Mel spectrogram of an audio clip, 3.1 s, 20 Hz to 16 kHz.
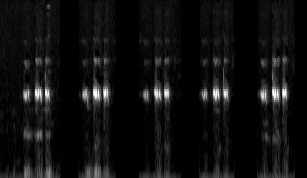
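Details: Female common quail uttering rapid triplets of bright, clipped notes, each group about 0.6 seconds apart, five groups in a row with faint low knocks early on.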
